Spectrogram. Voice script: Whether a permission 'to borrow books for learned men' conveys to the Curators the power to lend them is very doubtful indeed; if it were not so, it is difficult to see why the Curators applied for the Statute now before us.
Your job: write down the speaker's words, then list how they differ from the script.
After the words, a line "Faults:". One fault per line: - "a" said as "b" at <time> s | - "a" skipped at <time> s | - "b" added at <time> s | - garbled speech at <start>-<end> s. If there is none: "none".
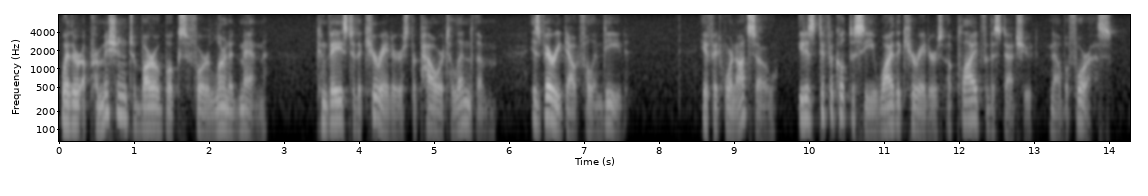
Whether a permission 'to borrow books for learned men' conveys to the Curators the power to lend them is very doubtful indeed; if it were not so, it is difficult to see why the Curators applied for the Statute now before us.
Faults:
none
